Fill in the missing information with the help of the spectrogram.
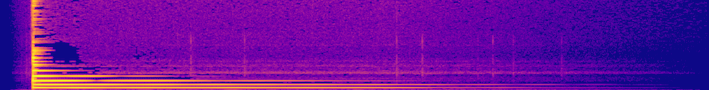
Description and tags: Large Pottery Bowl
Part of a pack of assorted world percussion sounds, for use in sampling or perhaps sound design punctuations for an animation
world, hits, percussion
